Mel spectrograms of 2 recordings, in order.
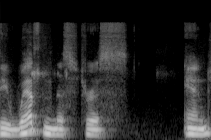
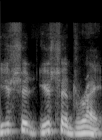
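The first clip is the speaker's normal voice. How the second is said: thick, exaggerated German accent; 4 semitones higher than usual. Retelling what a guest asked a struggling caterer: Billy Wilder thick German accent. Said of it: "a thick German accent".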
